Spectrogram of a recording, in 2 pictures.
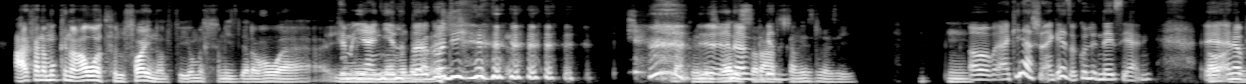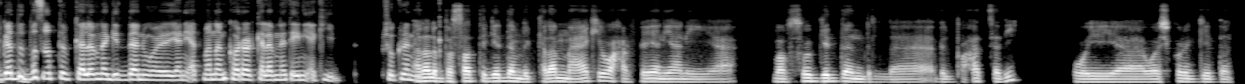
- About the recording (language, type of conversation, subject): Arabic, podcast, لو ادّوك ساعة زيادة كل يوم، هتستغلّها إزاي؟
- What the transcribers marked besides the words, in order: laughing while speaking: "الfinal"; laugh; chuckle; tapping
